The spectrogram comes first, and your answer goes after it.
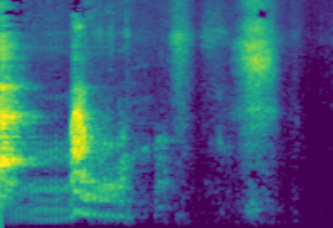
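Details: Pair of Pekapoms, Stella the smaller female and Moose the male, clowning for the camera; a rough, throaty bark-growl opens, then a sharper yap follows, fading into soft rustles and a breathy hiss.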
